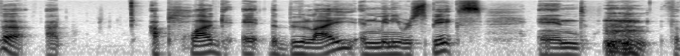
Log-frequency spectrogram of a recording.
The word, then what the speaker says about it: bulette: and today is the boulay now I know what you're thinking no it's the the bullet or the Bullet no actually the correct pronunciation is um is boulay because it's French and that's because a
